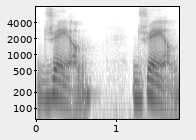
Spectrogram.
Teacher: So one syllable. The first consonant is a voiced j sound, and then the following vowel is a, and it's going right into an M.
